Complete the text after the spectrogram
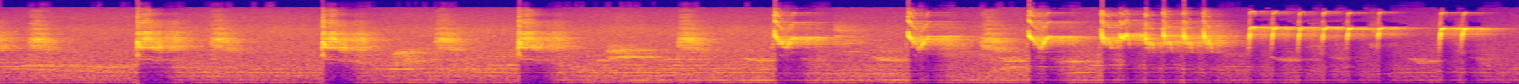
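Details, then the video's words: Long-tailed shrike, a local Gedong Songo cendet from Central Java, with rough scratchy bursts that give way to a fast run of sharp, high ticking notes, over a low background hum. "cendet lokal Gedong songo (jawa tengah) kicau"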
